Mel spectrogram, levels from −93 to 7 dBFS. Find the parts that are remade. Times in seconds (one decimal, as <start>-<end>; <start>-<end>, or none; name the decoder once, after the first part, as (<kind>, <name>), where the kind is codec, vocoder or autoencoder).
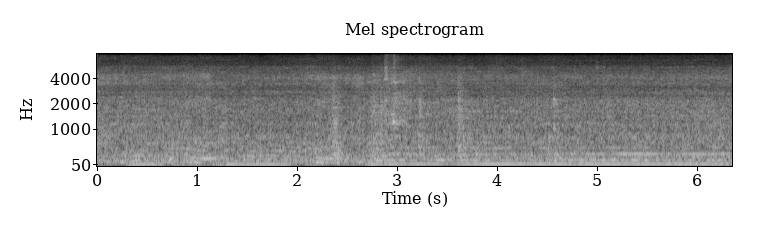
0.4-1.3 (codec, DAC); 2.2-4.7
